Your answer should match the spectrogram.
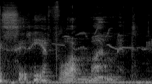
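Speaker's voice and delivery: whispered, hurting and shaken; weak whisper. Acted. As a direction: barely voice it, catching her breath after a fall. Injured woman after a fall.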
